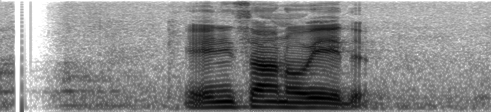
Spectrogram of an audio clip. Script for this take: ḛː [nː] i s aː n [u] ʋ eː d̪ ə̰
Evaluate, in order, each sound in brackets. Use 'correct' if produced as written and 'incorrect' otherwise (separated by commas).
incorrect, incorrect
